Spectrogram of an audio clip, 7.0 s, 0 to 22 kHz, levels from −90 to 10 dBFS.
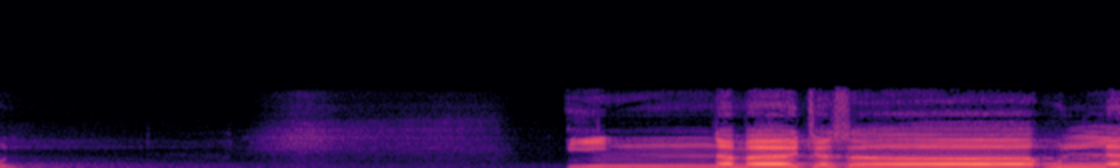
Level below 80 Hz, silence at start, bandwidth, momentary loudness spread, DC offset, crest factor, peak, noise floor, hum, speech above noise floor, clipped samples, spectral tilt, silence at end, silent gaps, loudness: -74 dBFS; 0 s; 10.5 kHz; 16 LU; under 0.1%; 20 dB; -6 dBFS; -67 dBFS; none; 44 dB; under 0.1%; -4 dB/octave; 0 s; none; -23 LUFS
